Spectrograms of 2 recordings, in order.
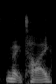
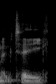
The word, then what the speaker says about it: McTighe: So Pete McTighe, I believe it's McTighe. That's what Stefan Powell called him on Doctor Who Unleashed. So that's the Well, pronunciation I'm going with. that's great information to learn after I've already recorded my podcast and called him McTeague through the I, whole thing.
